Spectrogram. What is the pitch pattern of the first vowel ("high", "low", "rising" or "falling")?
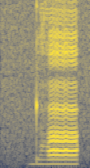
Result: high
